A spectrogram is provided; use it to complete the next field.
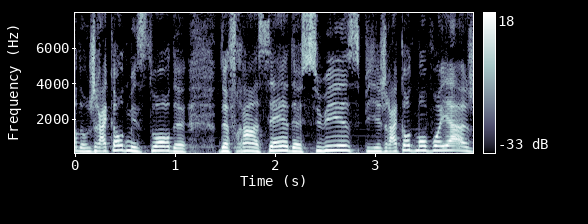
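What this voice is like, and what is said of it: Quebec French accent. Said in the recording (French): “forcément, je suis la québécoise. On passe pas à côté de mon mon accent ... j'ai pas perdu l'accent”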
